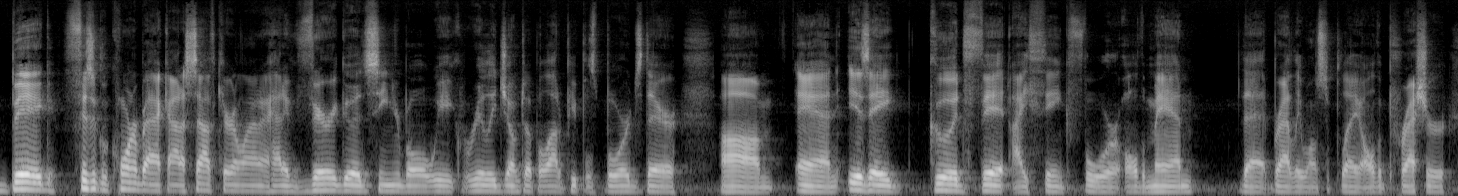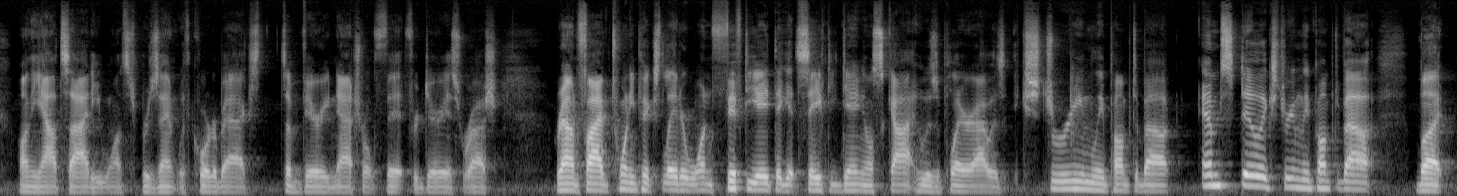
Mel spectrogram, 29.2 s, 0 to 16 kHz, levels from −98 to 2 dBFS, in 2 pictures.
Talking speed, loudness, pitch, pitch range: 175 wpm, -27 LUFS, 105 Hz, 95-120 Hz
